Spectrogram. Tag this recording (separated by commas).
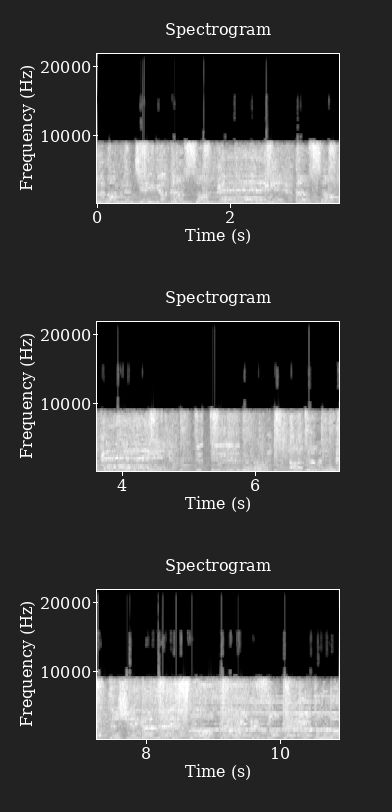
Disco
